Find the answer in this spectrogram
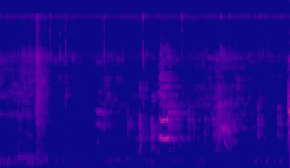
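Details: Grey francolin (Ortygornis pondicerianus), call.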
